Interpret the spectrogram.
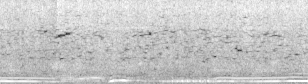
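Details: Barbary dove in breeding condition, cooing nonstop: a low, steady, humming coo, broken by a short, sharp rising note near the middle, then continuing level and mellow.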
